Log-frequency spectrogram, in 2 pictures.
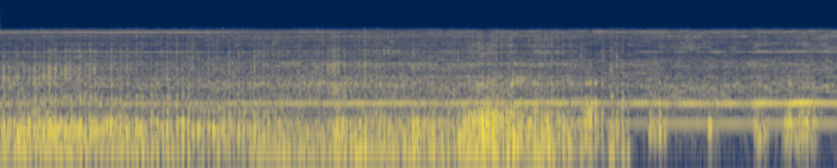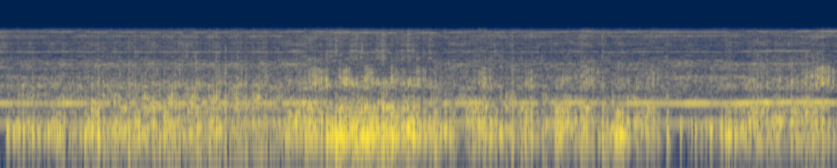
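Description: Electric hand mixer running at its highest speed, its twin beaters whipping eggs and sugar into a thick, pale foam in a stainless steel bowl: a steady motor hum with the churning of the batter.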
